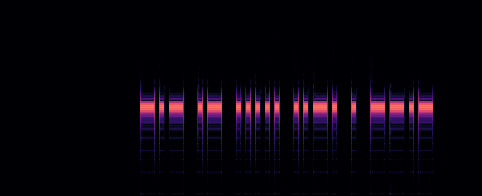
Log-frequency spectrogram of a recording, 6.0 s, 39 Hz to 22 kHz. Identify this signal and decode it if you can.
Morse code, heard as a keyed tone, about 20 wpm, 700 Hz. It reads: KA5FEQ
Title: USA Call Signs - 6 Characters - Repeated 3x - 20wpm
